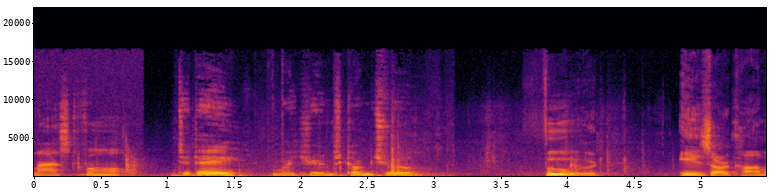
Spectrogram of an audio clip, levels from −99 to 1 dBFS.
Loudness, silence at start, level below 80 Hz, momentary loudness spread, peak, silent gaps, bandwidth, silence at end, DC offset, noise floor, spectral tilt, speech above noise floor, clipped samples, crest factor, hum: -22 LUFS; 0 s; -56 dBFS; 14 LU; -4 dBFS; none; 16.5 kHz; 0 s; under 0.1%; -50 dBFS; -6 dB/octave; 29 dB; under 0.1%; 18 dB; none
